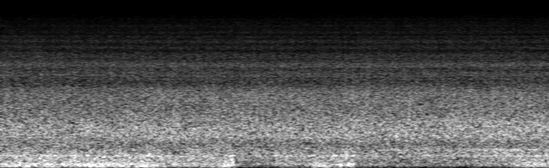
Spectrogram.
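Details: Steady broadband rumble of passing road vehicles with continuous traffic hiss and no animal voices.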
